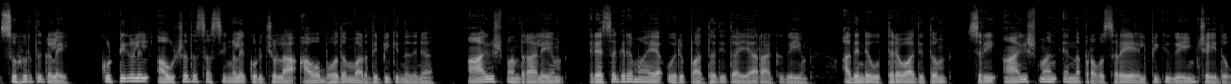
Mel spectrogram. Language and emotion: Malayalam, neutral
